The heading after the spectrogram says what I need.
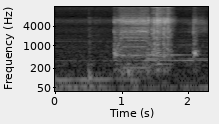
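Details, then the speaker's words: Birch CPQ3 receipt printer, formerly beeping continuously, after brushing off dirt and reloading paper; short burst of printing chatter then a crisp single cutter snip; prints and cuts cleanly. "Okay, there you have it. Neat and clean cut."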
